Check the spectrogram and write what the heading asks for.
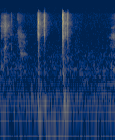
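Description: Faint clicks of computer keys being pressed: a couple of light taps early on, then two sharper double clicks about half a second apart near the middle, advancing a presentation slide.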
